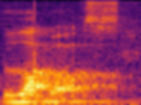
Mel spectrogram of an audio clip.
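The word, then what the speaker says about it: λόγος: Logos. Então a primeira frase fica en, arque, en, O logos. Por causa do acento aqui, a gente pronuncia mais forte. Logos.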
